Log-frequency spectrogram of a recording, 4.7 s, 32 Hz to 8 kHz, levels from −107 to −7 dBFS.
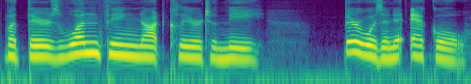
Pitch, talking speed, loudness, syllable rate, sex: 190 Hz, 155 wpm, -16 LUFS, 4.3 syllables/s, female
